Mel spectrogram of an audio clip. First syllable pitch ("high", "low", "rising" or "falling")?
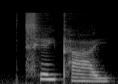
high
